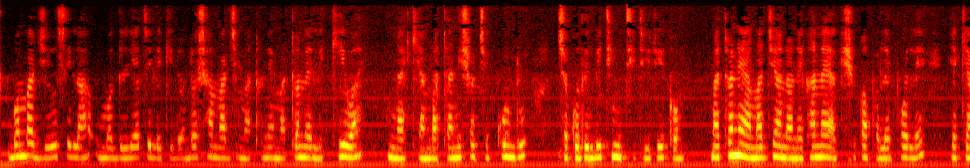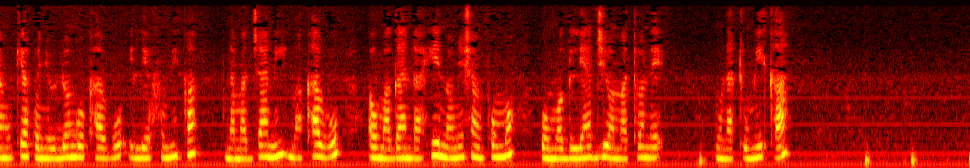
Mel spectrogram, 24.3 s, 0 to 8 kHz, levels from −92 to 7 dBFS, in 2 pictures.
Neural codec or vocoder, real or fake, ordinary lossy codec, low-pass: none; real; MP3, 32 kbps; 7.2 kHz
